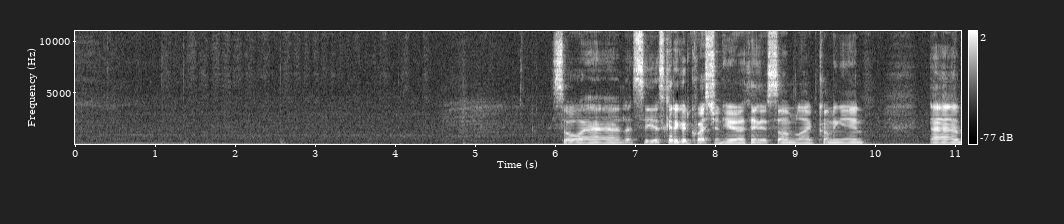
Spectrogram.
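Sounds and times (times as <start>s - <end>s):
stylus scratching on tablet: 1.0s - 4.6s.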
